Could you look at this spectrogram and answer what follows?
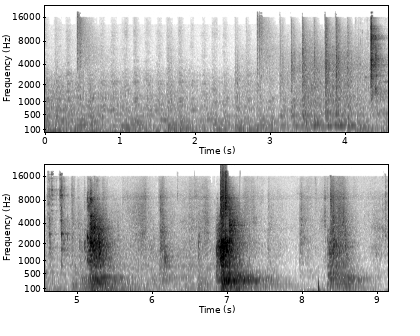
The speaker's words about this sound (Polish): Wyposażone są w podwójną zasuwę, tak zwaną. One da się otworzyć z zewnątrz i z wewnątrz. Żeby otworzyć te drzwi, musimy odsuwać o rygle, odryglować je właśnie dwoma zasuwami, czyli raz, dwa. I wtedy mocnym szarpnięciem jesteśmy w stanie je otworzyć.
